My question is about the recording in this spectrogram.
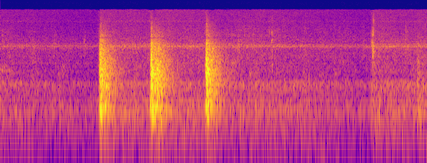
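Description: A woman eating a steamed artichoke leaf, making appreciative 'mm' sounds. There are three short bursts of mouth and breath noise about half a second apart, starting about a second in.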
